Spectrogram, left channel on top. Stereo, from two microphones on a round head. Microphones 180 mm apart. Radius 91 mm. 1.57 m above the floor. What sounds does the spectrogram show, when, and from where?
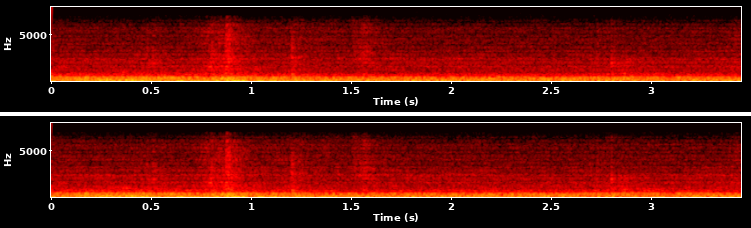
0.0 s an engine running: 10° right (ahead or behind), 2.5 m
